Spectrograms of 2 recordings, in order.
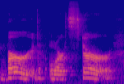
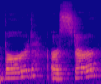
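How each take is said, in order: First: The R sound is harsh and strong. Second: The R sound is soft and light. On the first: "it's actually a really harsh R. You accentuate the R" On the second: "instead of saying those"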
